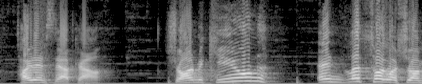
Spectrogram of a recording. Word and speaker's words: McKeon: his name three separate ways Jim Harbaugh is pronounced incorrectly it's kyun McCune not McKeon not Miki in not McKeon Shawn McCune so Jim Branstetter the people will get paid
